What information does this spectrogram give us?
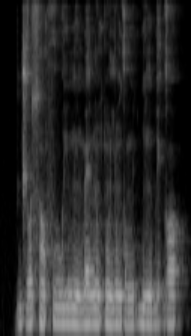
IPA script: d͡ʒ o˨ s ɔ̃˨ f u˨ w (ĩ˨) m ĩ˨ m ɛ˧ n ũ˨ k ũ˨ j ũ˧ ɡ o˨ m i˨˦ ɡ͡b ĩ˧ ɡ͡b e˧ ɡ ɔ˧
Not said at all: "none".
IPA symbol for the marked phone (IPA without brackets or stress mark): i˨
